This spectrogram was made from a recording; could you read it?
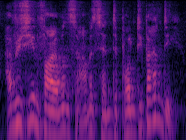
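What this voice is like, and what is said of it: Put-on Welsh accent. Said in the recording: “a phrase to say in a Welsh accent”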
